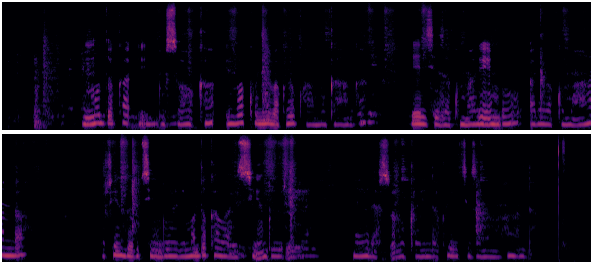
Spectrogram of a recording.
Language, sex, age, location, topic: Kinyarwanda, female, 25-35, Kigali, health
